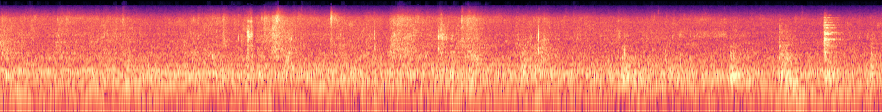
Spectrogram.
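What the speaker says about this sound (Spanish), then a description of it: "En lo que se está dorando la carne y la cebolla" Meat and onion, with bacon nearby, brown in a pan while stuffing a turkey, a soft continuous sizzle with faint scattered clinks and spoon scrapes, no talk.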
